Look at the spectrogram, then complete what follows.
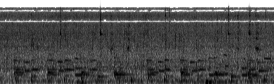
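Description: Spice paste of ground shallot, garlic and ginger sizzling steadily as it fries in hot oil in a wok. A spoon scraping the paste off a plate gives a few sharp clicks, about two seconds in and twice near the end.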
